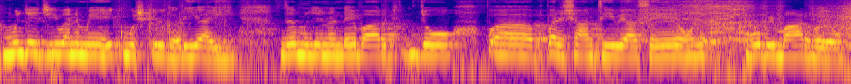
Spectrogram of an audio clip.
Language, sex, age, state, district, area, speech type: Sindhi, female, 45-60, Delhi, South Delhi, urban, spontaneous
